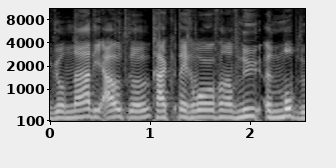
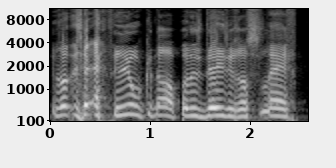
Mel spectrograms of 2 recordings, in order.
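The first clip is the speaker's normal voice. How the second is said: mocking; 5 semitones higher, 3 dB louder, slower than usual. Real, not acted. Mocking the opponent's bad play.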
